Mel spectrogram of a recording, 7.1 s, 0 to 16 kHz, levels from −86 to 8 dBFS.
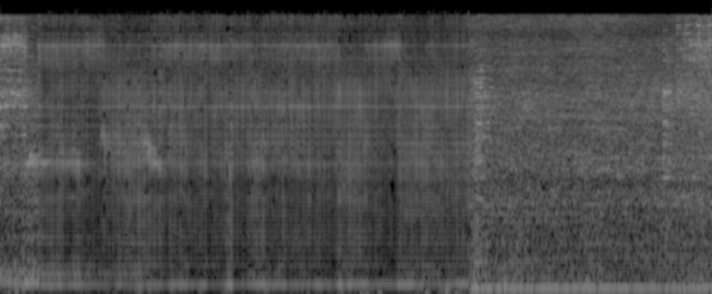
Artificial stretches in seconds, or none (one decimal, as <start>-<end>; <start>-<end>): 0.4-4.7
